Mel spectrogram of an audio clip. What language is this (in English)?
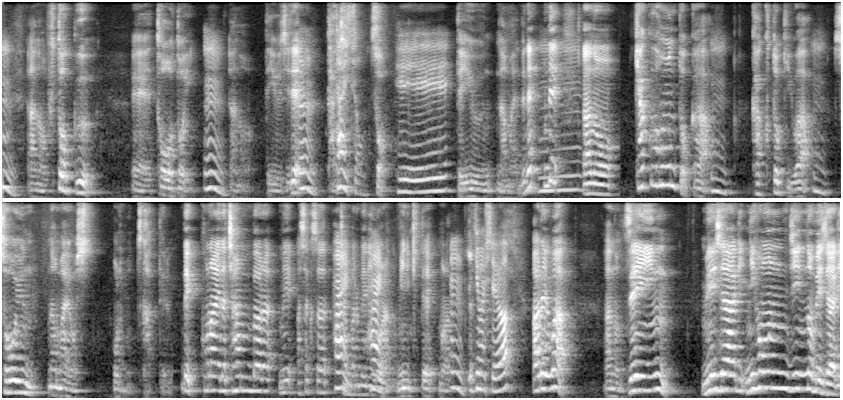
Japanese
